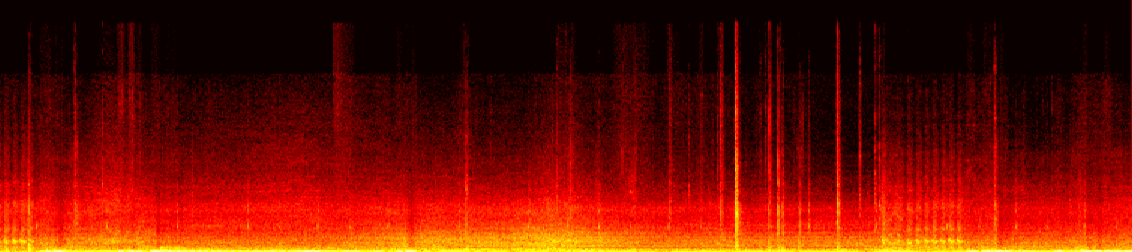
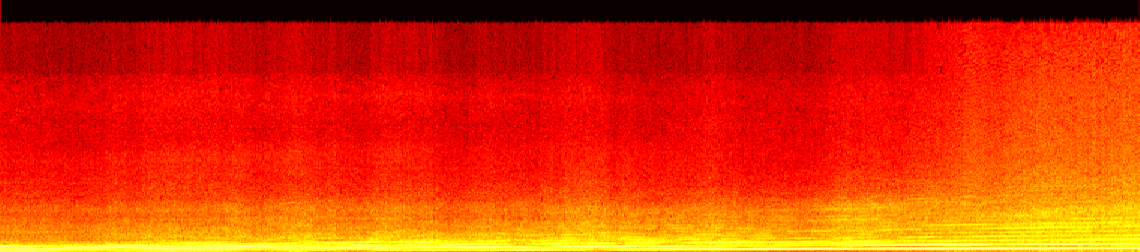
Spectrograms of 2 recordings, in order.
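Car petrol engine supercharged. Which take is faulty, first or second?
first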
